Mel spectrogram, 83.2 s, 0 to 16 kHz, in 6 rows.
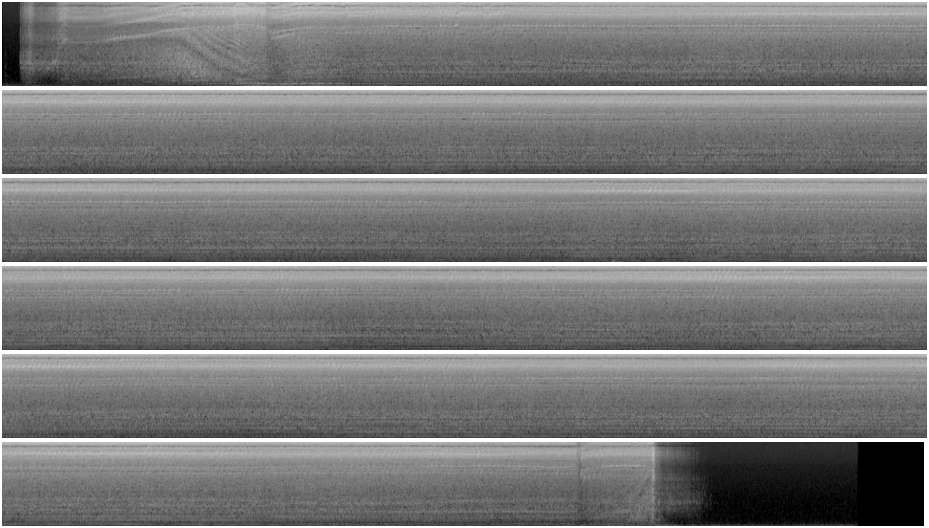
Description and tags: Quadrocopter recorded in a TV studio. Zoom H6 XY mics.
